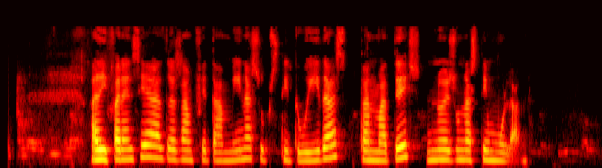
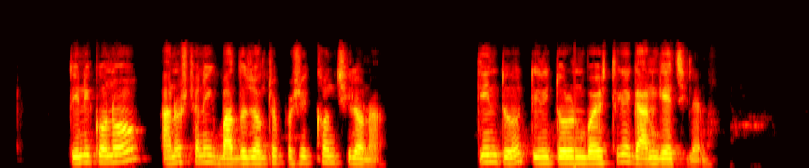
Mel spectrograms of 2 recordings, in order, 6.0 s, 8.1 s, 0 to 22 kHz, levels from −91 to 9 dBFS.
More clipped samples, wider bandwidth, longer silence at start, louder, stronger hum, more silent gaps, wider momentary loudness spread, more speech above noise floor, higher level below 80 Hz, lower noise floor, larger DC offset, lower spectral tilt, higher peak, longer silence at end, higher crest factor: neither; first, 11.5 kHz vs 7.8 kHz; second, 0.3 s vs 0.7 s; second, -25 LUFS vs -19 LUFS; neither; neither; first, 13 LU vs 9 LU; second, 37 dB vs over 71 dB; second, -80 dBFS vs -58 dBFS; second, -61 dBFS vs under -90 dBFS; neither; about the same, -5 dB/octave vs -5.5 dB/octave; about the same, -4 dBFS vs -2 dBFS; second, 0.75 s vs 1 s; about the same, 20 dB vs 18 dB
